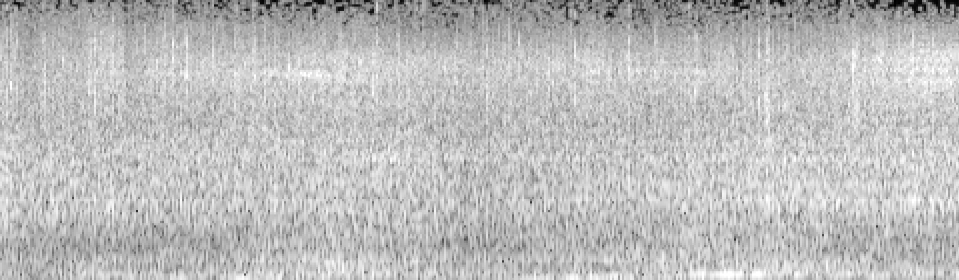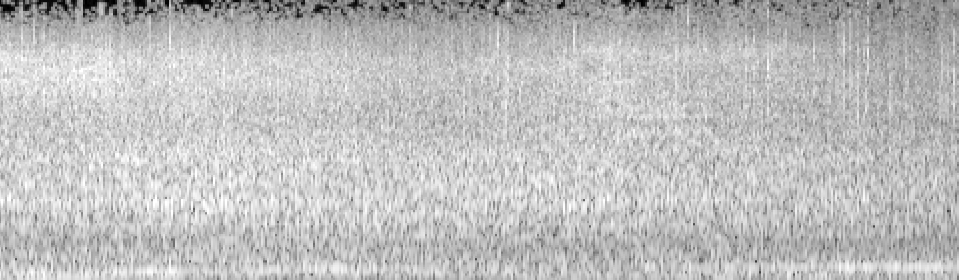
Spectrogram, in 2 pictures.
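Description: Steady rain falling on a wet city street, with cars driving by on the wet road; a low engine drone comes in about a third of the way through and climbs slowly in pitch to the end.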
